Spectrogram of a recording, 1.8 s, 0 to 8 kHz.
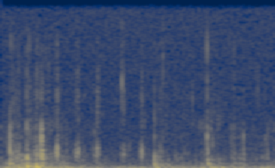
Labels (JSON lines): {"label": "biophony, grazing", "recorder": "SoundTrap 300"}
